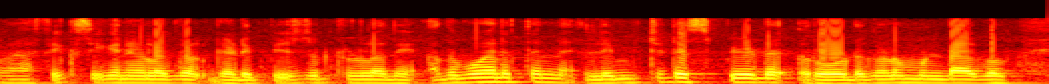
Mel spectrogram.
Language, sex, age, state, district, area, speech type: Malayalam, male, 18-30, Kerala, Kozhikode, rural, spontaneous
